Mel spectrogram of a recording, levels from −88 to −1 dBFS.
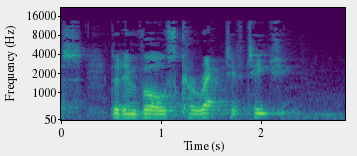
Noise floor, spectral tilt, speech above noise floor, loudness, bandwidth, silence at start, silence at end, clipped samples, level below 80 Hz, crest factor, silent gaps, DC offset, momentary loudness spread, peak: -50 dBFS; -5 dB/octave; 26 dB; -25 LUFS; 14 kHz; 0 s; 0.15 s; under 0.1%; -66 dBFS; 20 dB; none; under 0.1%; 16 LU; -6 dBFS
